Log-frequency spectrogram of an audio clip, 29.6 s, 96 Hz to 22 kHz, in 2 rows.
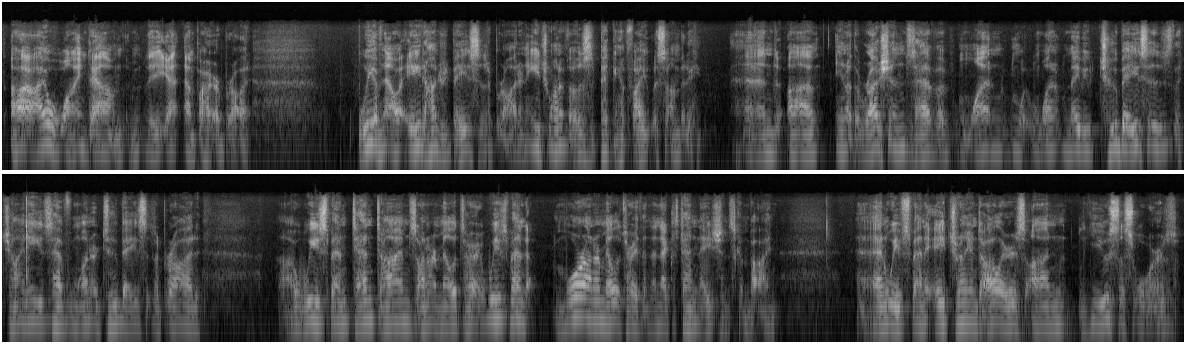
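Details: Adult male with spasmodic dysphonia, onset in 1996 at age 42 after a neurological injury; he attributes it to his brain sending wrong signals to his vocal cords, and says his voice was very strong before onset.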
